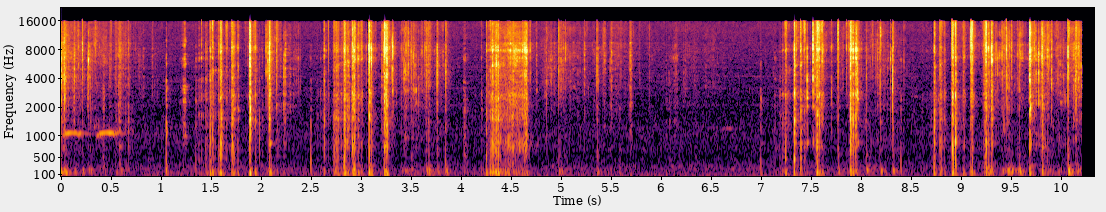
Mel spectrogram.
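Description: A utility knife blade shaves strips off a solid pale green bar of soap, making quick, dry scraping and crackling cuts. The cuts come in dense bursts with quieter gaps between them, each one short and bright over a low rustle.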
